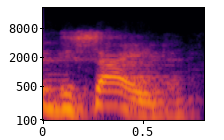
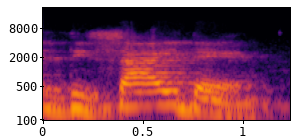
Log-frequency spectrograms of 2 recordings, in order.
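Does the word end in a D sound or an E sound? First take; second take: D sound; E sound. First: The word ends with a D sound, no vowel. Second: The word ends with an audible E vowel. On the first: The speaker calls it right. "se dice decide" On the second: The speaker calls it wrong. "no se dice decide"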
